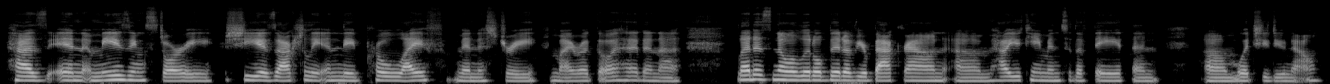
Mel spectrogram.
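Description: A woman's voice: lowish voice, level tone, measured pace, no room sound. A woman hosting a faith podcast, introducing guests in an effusive, enthusiastic way. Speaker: podcast host. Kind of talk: podcast interview.

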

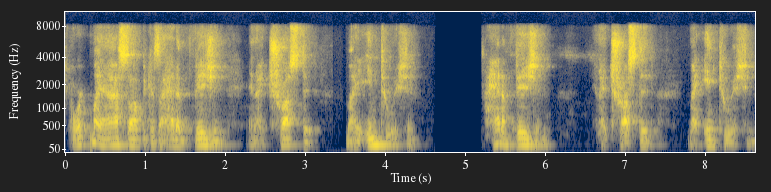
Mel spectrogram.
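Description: A man giving an emphatic motivational monologue, repeating key phrases and slowing down to stress them. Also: lowish voice, echoey room. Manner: slows down for emphasis. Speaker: motivational speaker.

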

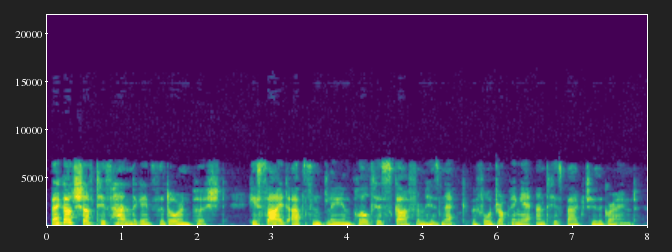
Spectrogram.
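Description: Low-voiced woman reading a story. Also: normal speed, few pauses, pushed and bright, husky. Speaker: narrator. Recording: dull lo-fi recording.

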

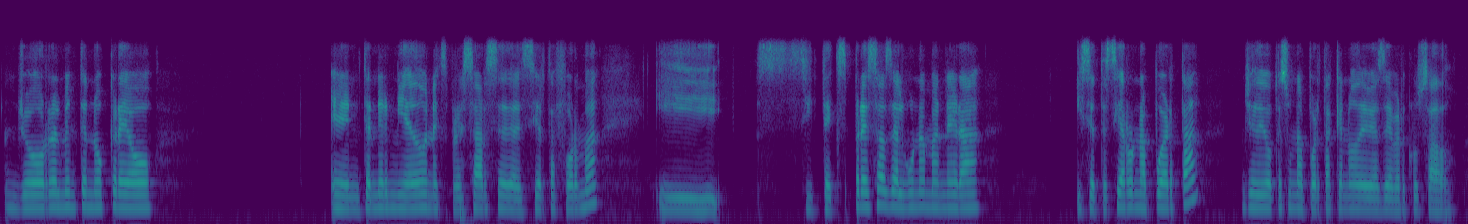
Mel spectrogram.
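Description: A woman's voice: medium pitch, flat delivery, measured pace, pauses often, a little mellow. Blunt outspoken Mexican woman. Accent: Mexican Spanish. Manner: blunt, outspoken and emphatic, mixing in English. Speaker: interviewee. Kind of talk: casual interview talk.

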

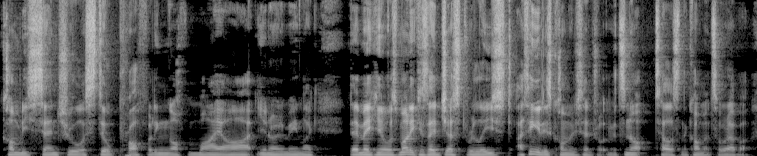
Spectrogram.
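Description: A man's voice: fairly low pitch, little pitch movement, racing, few pauses. Slangy man in casual podcast banter. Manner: loose, swearing, slangy banter. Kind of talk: casual chat.

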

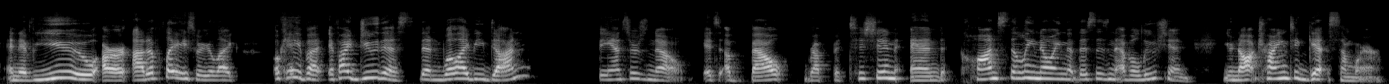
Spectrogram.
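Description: A woman's voice: on the high side, normal speed. A woman hosting a podcast, speaking in an encouraging, coaching tone during a casual chat. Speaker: podcast host.

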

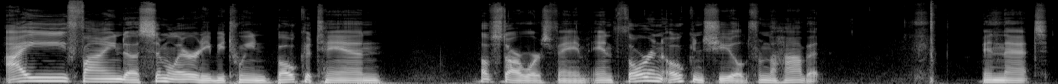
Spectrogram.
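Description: Deep, smooth-voiced man. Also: expressive, slow pace, darkish tone. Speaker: podcast co-host. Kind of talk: casual chat.

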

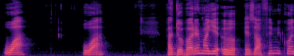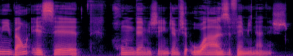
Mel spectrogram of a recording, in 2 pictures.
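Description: A man with a gravelly, creaky voice teaches a French lesson for beginners. He explains points at a brisk pace, then slows down to say each word carefully and repeat it for learners. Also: mid-range voice, darkish tone. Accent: Persian-speaking. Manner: explains quickly, then says French words slowly and repeats them. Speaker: language teacher.

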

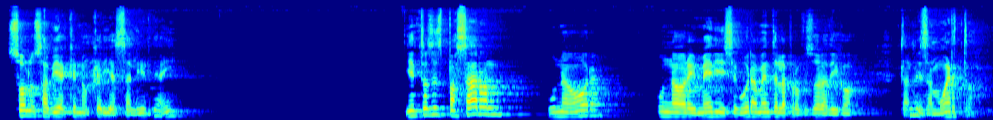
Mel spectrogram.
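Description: Male preacher, fairly high voice, animated story sermon, echoey room. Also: normal speed, pauses often.

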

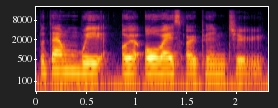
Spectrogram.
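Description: Here a twenty-something woman with an Australian accent, who works as an intellectual property investigator, is a guest on a podcast, talking frankly and informally. Her pitch is medium and her speed normal, with a faint hiss or hum behind her.

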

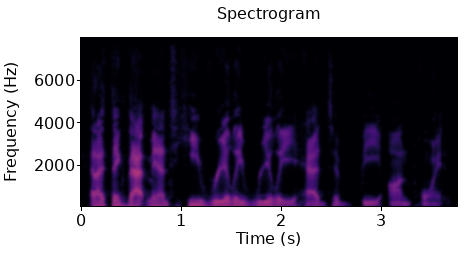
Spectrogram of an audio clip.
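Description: A man calmly explaining background about a film in casual conversation. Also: medium pitch, moderate pace, dry recording, studio quality.

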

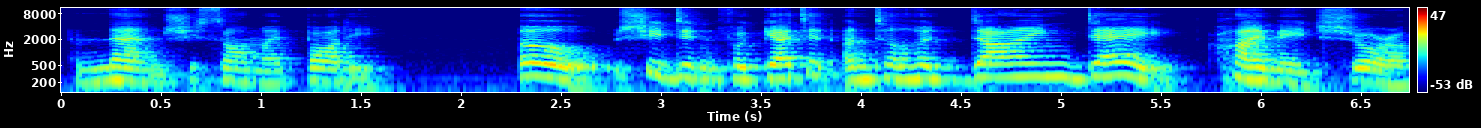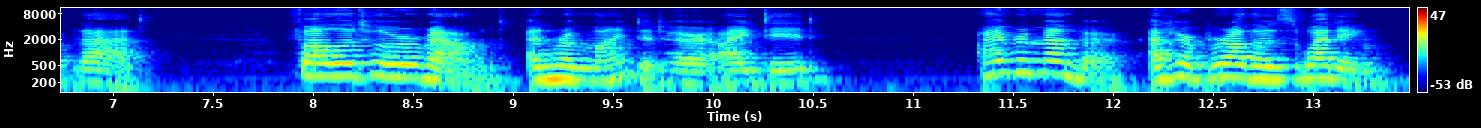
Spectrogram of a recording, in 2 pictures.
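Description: A woman reading aloud and voicing a sulky, self-pitying teenage girl ghost, whiny and shrill. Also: measured pace. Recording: roomy echo.

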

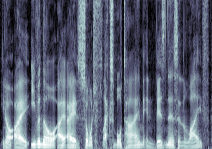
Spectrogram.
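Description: An American self-help coach and show host gives an informal motivational talk from a basement office, conversational and emphatic, acting out imagined self-talk. His voice is on the low side and brisk, with a clean tone and no echo.

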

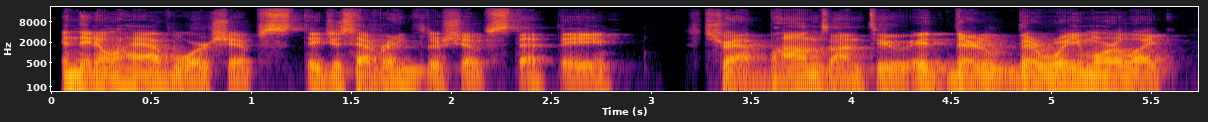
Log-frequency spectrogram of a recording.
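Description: A man on a podcast casually retelling a novel's chapters, acting out the characters' lines in quick, offhand voices and swearing freely. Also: low voice, steady tone, sharp tone. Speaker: podcast host recapping a book. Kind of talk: casual chat.

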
